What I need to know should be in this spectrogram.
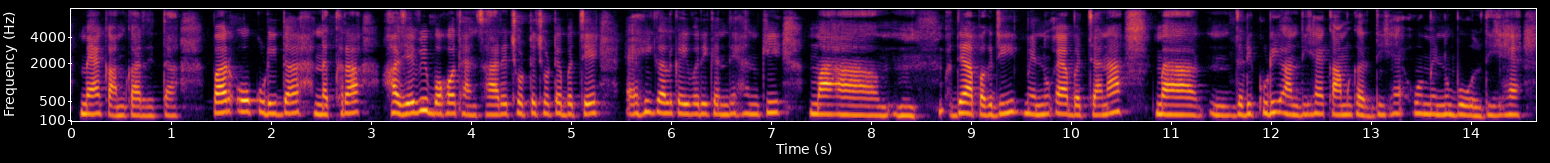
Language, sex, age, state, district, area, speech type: Punjabi, female, 45-60, Punjab, Amritsar, urban, spontaneous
